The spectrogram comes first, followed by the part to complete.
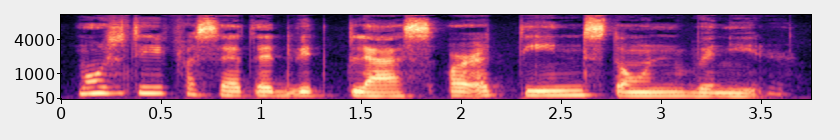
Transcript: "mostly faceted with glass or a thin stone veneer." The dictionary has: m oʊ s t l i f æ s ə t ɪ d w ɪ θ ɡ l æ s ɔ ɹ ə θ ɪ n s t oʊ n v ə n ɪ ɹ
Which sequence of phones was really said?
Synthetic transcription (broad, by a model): m oʊ s t l i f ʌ s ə t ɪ d w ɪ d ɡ l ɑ s ɔ ɹ ə t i n s t oʊ n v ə n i ɹ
